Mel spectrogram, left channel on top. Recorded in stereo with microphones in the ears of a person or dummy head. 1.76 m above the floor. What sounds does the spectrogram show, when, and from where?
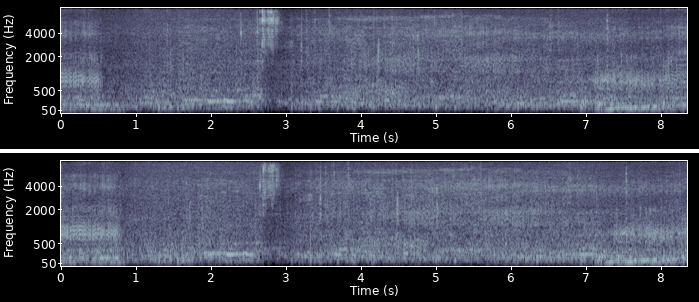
2.6 s crumpling: 75° left (ahead or behind), 7.5 m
